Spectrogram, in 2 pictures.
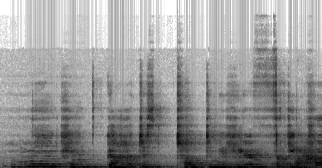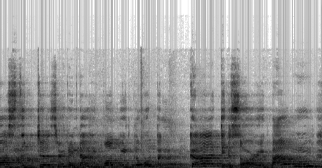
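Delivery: high, griping complaint; whiny Elijah. Acted. Elijah griping to the Spirit, high and whiny. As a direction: grumble up high about the climb. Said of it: "of course, responds".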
